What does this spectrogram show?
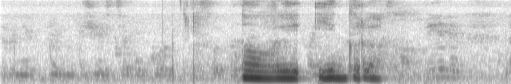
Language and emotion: Russian, sad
